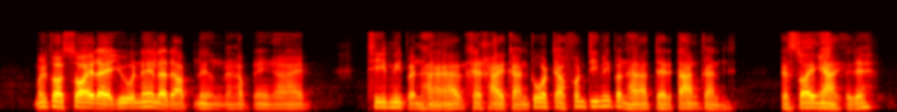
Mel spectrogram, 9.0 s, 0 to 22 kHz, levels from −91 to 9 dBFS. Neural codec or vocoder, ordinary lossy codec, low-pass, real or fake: codec, 16 kHz, 0.8 kbps, ZipCodec; none; none; fake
